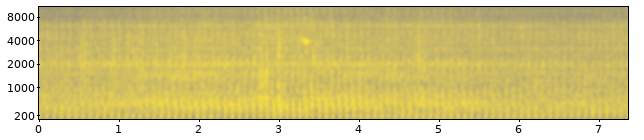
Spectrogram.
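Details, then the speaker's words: 7-year-old MTD Murray riding mower single-cylinder engine, oil a little low: fast beat with uneven, wavering pulses after running great at first; running rough, owner suspects water in it. "back good why did that might be some water in it darn it run ran great right off the top there especially"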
